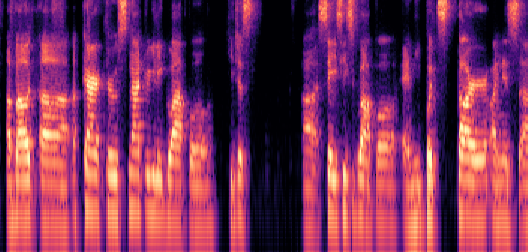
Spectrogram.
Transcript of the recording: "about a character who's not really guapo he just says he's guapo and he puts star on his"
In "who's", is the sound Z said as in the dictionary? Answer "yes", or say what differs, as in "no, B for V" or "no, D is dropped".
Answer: no, S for Z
